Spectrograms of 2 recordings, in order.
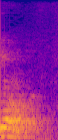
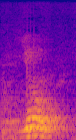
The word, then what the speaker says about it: योग: योग। तो अगर इंग्लिश में लिखेंगे ऐसा, लेकिन पढ़ेंगे कैसे? योग। भूल से भी ऐसे योगा नहीं बोलना है, ठीक है? उच्चारण गलत है।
